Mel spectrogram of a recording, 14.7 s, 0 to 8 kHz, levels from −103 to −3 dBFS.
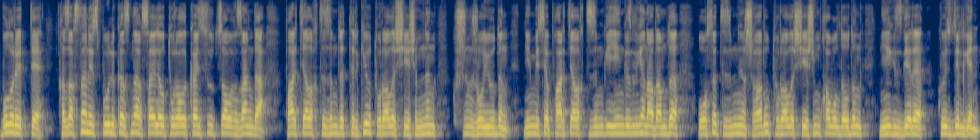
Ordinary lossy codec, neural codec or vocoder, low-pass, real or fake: none; codec, 16 kHz, 16 kbps, FreqCodec, larger model; none; fake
